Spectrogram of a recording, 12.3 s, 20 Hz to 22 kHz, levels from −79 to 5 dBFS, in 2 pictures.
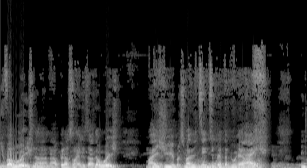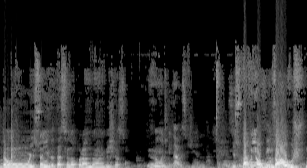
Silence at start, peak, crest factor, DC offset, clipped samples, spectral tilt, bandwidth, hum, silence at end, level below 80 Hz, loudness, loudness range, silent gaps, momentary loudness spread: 0 s; 0 dBFS; 12 dB; under 0.1%; 1%; -7 dB/octave; 16.5 kHz; none; 0 s; -38 dBFS; -11 LUFS; 5 LU; none; 18 LU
